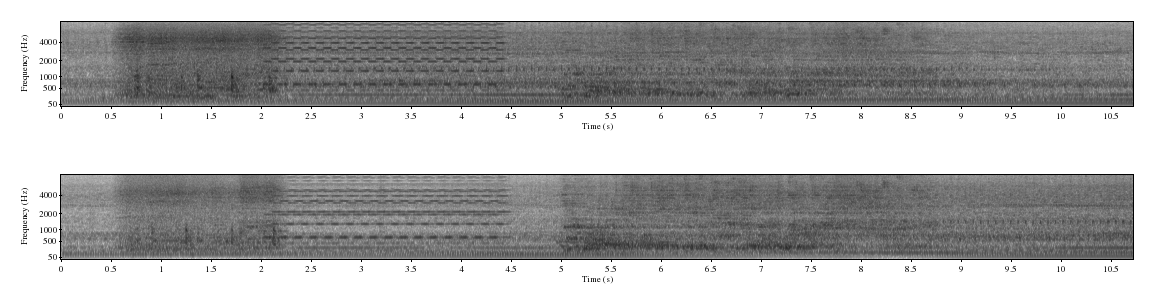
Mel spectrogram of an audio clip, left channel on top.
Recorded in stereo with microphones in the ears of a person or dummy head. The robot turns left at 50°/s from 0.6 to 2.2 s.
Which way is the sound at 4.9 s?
5° left (ahead or behind).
